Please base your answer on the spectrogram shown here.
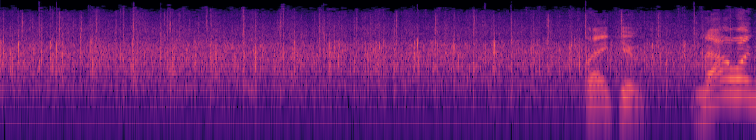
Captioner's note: applause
